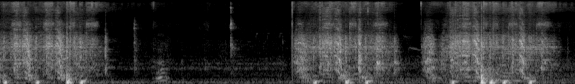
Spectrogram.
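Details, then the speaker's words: 2006 Zhejiang Kangdi 250cc kart single-cylinder with big-bore cylinder, first run after rebuild, exhaust just fitted: fires up and runs cleanly with quick throttle blips; normal start and idle. "oh yeah she's a runner"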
